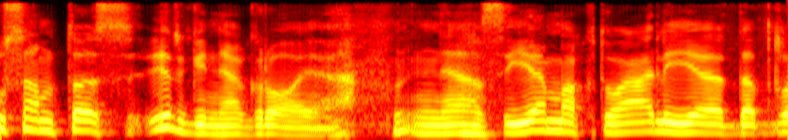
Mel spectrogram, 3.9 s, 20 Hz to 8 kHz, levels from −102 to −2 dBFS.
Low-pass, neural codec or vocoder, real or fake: 7.2 kHz; codec, 16 kHz, 4 kbps, X-Codec, HuBERT features, trained on LibriSpeech; fake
